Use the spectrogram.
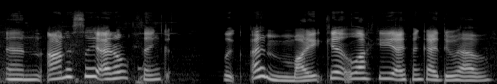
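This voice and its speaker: A woman's voice: a little high, animated, a little slow, sharp tone. Casual woman game streamer, music behind. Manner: rambling, giggly, hedging with frequent "like". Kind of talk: casual live-stream chat while playing a game.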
